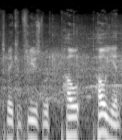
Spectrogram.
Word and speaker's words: Poyen: Well, and I told him early on, I was like, he said it, and then I said Powen. He's like, well, where'd you get your pronunciation? I was like, from a guy that lives there, 3 on the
